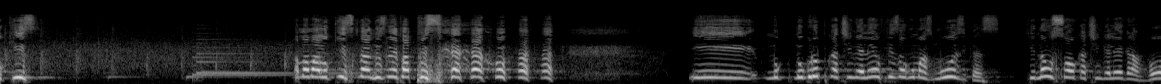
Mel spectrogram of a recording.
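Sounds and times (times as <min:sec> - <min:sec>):
audience applauding: 0:00.0 - 0:06.3
speech: 0:03.0 - 0:05.9, 0:06.9 - 0:11.6
laughter: 0:04.1 - 0:05.8.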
